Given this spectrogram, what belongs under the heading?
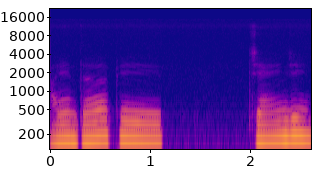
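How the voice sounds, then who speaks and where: A man with a non-native accent speaks at a very slow pace. The sound is dry and close, with no echo. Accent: Portuguese-speaker accent in English. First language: Portuguese. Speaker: English learner vlogger. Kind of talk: solo language practice monologue. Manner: halting, many fillers and restarts.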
